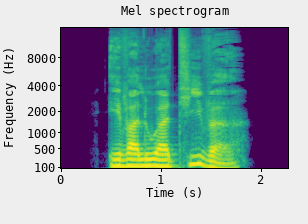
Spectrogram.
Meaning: inflection of evaluativ: 1. strong/mixed nominative/accusative feminine singular 2. strong nominative/accusative plural 3. weak nominative all-gender singular
- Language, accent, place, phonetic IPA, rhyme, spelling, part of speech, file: German, Germany, Berlin, [ˌevaluaˈtiːvə], -iːvə, evaluative, adjective, De-evaluative.ogg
